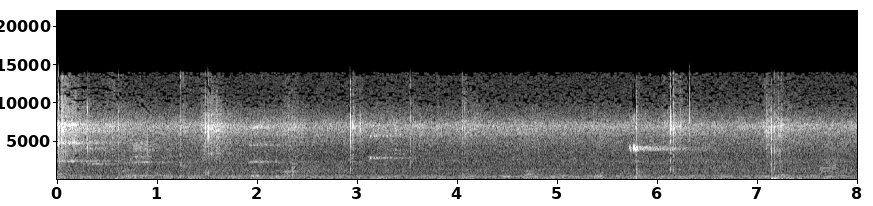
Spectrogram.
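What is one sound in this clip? A badminton racket strikes a shuttlecock.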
